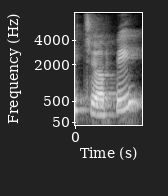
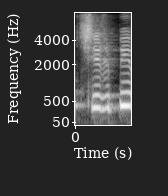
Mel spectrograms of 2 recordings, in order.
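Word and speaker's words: chirpy: फिर बबली अब देखिए आप इसको चिरपी मत पढ़िए चिरपी चिरपी नहीं होता बहुत बार मैंने देखा है ये प्रोनाउंस करते हुए चिरपी सीधा प्रोनाउंस करता है जबकि यहां पे आर साइलेंट है और ई की साउंड अ में ठीक है चपी चपी राइट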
